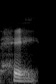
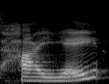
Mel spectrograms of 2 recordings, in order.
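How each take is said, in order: First: The name is given a North American pronunciation. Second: The name is given a German pronunciation. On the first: "North Americans, we tend to call it Hey" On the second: "I believe the German pronunciation is Haye"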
